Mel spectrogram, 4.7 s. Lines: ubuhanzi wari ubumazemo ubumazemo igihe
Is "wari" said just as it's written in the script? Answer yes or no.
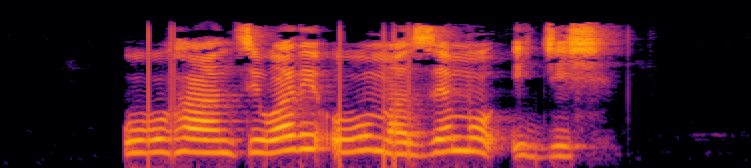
yes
